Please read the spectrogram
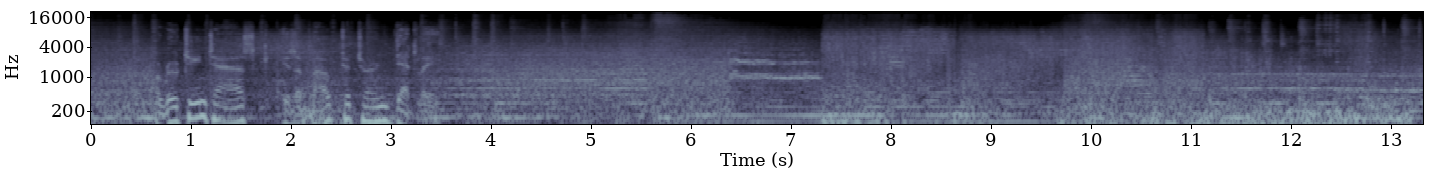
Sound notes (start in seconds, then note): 3.5 dramatic music; 6.4 tires screeching; 7.3 cars crashing; 9.6 pump exploding; 10.9 dramatic music continues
